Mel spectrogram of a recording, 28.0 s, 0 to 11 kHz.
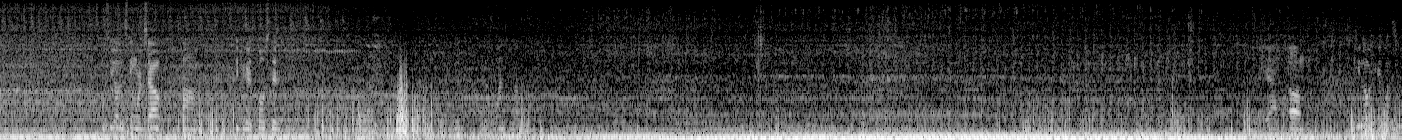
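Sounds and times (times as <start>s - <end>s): truck engine idling deep rumble: 0.0s - 28.0s.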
